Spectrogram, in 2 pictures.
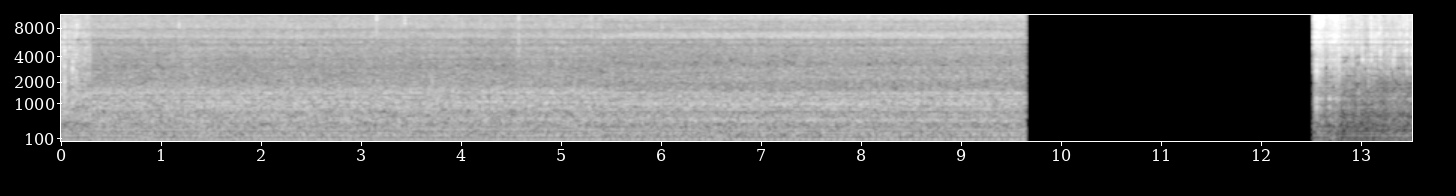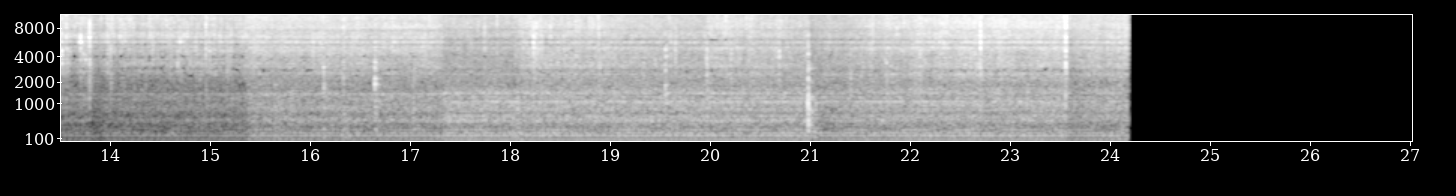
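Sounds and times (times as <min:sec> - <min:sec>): meat and onions sizzling: 0:00.0 - 0:05.8, 0:12.6 - 0:24.2
spatula knocking on pan: 0:15.6 - 0:17.2, 0:21.0 - 0:21.2.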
